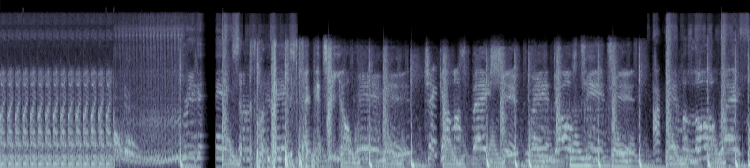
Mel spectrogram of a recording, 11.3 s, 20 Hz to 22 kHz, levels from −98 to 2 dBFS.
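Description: Right from the start the clip is already stuck in a broken-record loop. A 114 ms fragment plays back to back about 14 times, running until 1.71 s, so you hear a rapid stutter with the identical chunk repeating exactly. The likely cause is a player or stream that stalled and kept re-sending the last piece it held. Whatever should have played during that 1.7 s is simply gone.

At 3.01 s there's a call audio freeze lasting to 3.27 s. The last bit of sound is stretched into a short fading buzz, then roughly 120 ms of silence, for about 223 ms of filler in total. The likely cause is packets held up in transit so the jitter buffer ran dry. When they arrive, the audio resumes exactly where it stopped. Nothing is lost, but everything after it now runs about 0.22 s later.

Then at 3.62 s a call bitrate drop sets in and lasts until 9.77 s. The encoder's rate falls from 32 kbps to 6 kbps after the bandwidth estimate collapsed. 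Besides coding everything more coarsely, it narrows the audio band from 20 kHz down to 8 kHz, so the top end disappears. The sound turns muffled and rough, a bit watery, and is at its worst for about 1.35 s at the bottom before it climbs back.

Just inside that, from 3.72 to 3.76 s, there's a skip ahead. Around a tenth of a second of audio was dropped while later material was already queued, and only about 13 ms of filler bridges the jump. The two sides butt together almost directly, so you hear a small abrupt lurch forward. It also claws back roughly 100 ms of the delay the freeze added.

From 6.19 to 7.70 s the jitter buffer slow-down kicks in. The receiver wanted more in reserve, so it repeated single pitch periods and slivers of pause over and over. That adds about 100 ms and plays the stretch at 94% speed. The pitch stays put, so it just sounds drawn out and a touch sluggish.

Finally, from 9.52 s to 11.18 s there's a jitter buffer speed-up. 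This is the opposite move: the buffer held more than its target, so the receiver snipped out short pitch-period chunks, about 40 ms in all. Playback runs at 102% with the pitch unchanged. It's subtle, and it overlaps the last quarter-second of the low-bitrate stretch.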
